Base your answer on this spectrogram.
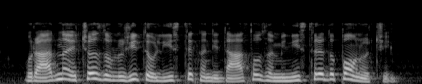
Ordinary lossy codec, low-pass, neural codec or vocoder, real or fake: none; 7.2 kHz; codec, 16 kHz, 16 kbps, FunCodec, trained on Chinese and English, 50 frames a second; fake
